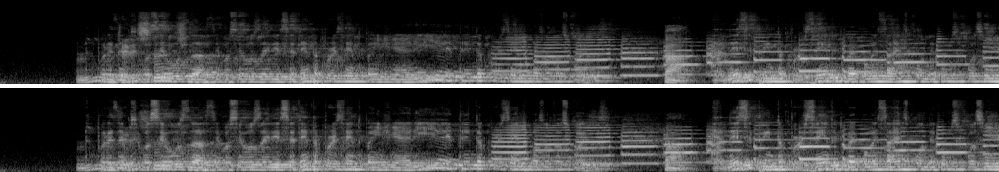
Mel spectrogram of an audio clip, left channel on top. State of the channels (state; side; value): normal; both; correlation 0.62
